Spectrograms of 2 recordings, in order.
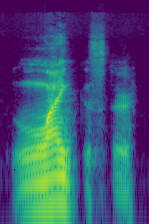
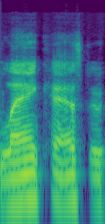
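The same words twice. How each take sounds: First: It is said the local Texas way. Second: It is said the widely used way. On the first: This is how locals name their own town. "here in Texas we say it" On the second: This is the usual name of places elsewhere. "most people say"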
